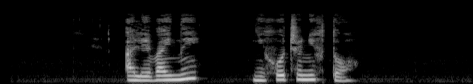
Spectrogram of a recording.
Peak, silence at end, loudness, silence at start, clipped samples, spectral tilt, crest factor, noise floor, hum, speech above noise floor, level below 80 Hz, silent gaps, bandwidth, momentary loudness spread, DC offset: -4 dBFS; 1.2 s; -20 LUFS; 1.25 s; under 0.1%; -6 dB/octave; 18 dB; -63 dBFS; none; 44 dB; -68 dBFS; none; 11 kHz; 12 LU; under 0.1%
